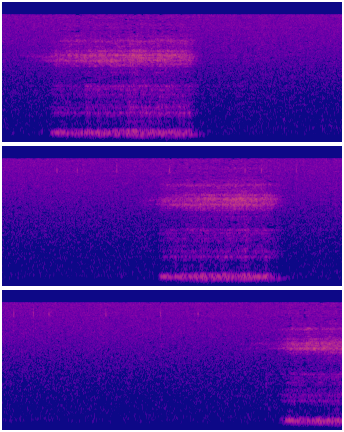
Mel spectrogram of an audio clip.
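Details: An adult man snoring during sleep after drinking wine: loud, rough snores on each in-breath, about every four to five seconds, with quiet pauses between.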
